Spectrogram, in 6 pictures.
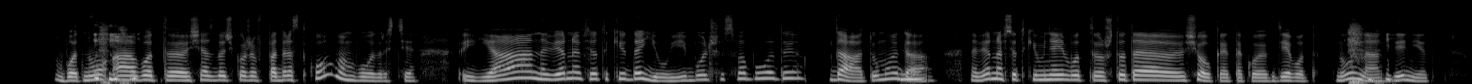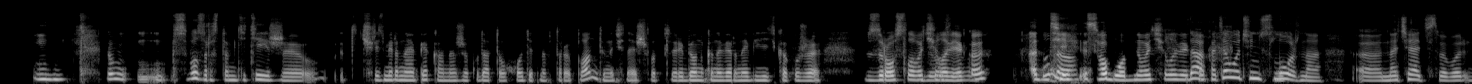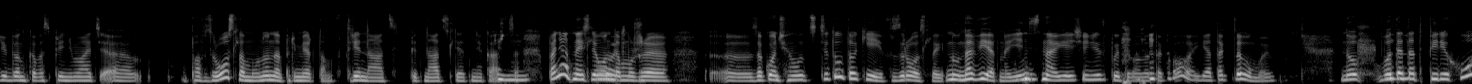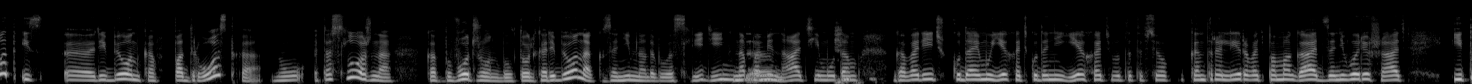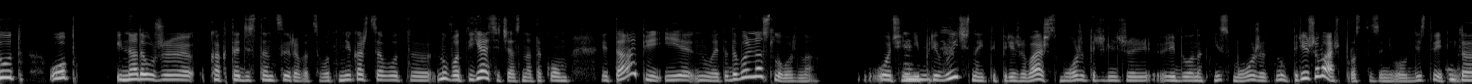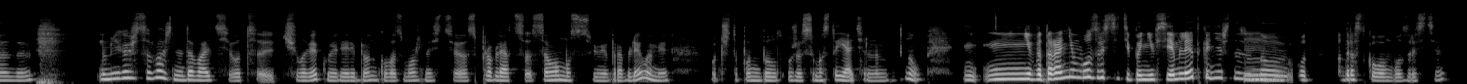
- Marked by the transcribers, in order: laugh; tapping; laugh; chuckle; joyful: "я не знаю, я ещё не испытывала такого"; laugh; chuckle; chuckle
- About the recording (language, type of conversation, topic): Russian, podcast, Как отличить здоровую помощь от чрезмерной опеки?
